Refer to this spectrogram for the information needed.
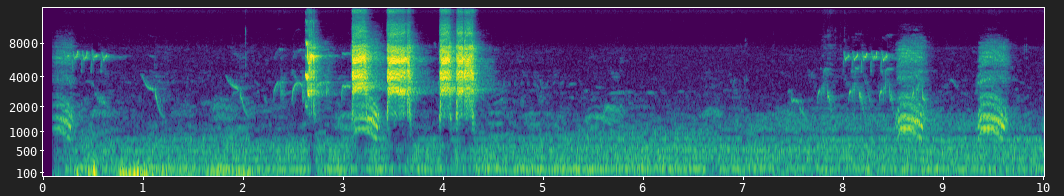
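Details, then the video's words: Black francolin calling: a burst of four loud, harsh, grating notes in quick succession near the middle, with a few softer high chirps before and after over steady low background noise. "kala tatter awaz"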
